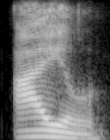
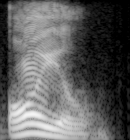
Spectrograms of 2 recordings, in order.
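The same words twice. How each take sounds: First: AISLE for oil, with open 'ai'; Creole diphthong. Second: OIL with a rounded 'oi'; English-style OIL, glide starting from 'o'; English diphthong. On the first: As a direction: say AISLE as 'eye-l'. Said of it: "pasan a ser ai". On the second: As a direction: say OIL as 'oy-l'. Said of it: "Las que son oi". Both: Shown as a demonstration.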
